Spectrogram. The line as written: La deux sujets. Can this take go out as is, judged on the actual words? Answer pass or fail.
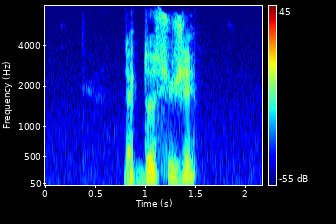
pass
